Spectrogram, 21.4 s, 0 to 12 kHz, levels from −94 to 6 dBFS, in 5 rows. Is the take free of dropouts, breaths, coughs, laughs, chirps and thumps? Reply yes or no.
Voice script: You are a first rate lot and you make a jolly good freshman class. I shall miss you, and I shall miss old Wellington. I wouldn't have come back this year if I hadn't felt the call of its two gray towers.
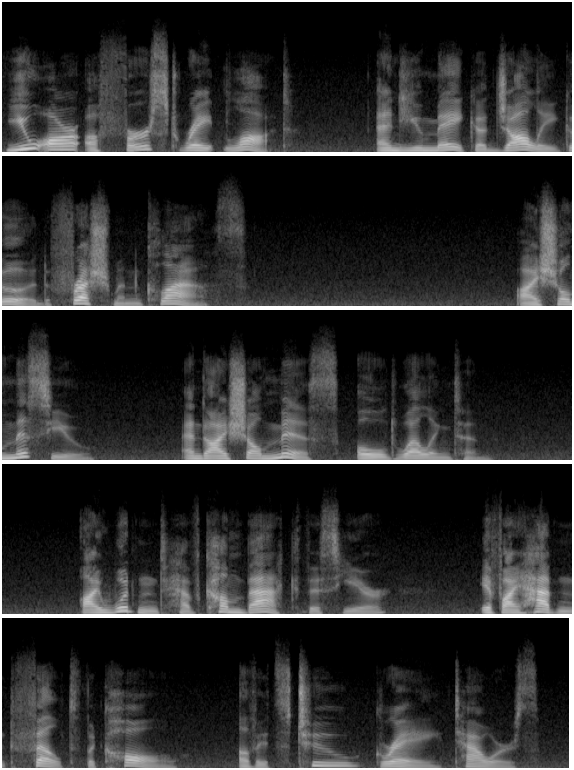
yes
